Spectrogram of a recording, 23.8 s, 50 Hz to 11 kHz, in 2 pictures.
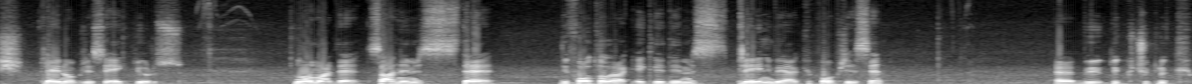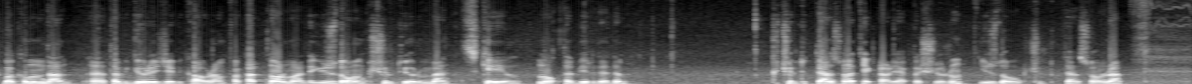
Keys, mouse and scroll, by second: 1.3-8.5 middle drag, 9.4-11.2 middle drag, 12.5-12.9 scroll up 1, 12.9-16.7 middle drag, 16.7 s, 19.7-23.8 middle drag.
